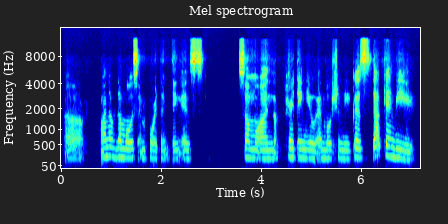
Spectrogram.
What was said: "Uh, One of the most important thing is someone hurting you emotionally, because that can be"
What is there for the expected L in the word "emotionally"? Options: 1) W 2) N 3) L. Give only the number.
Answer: 2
